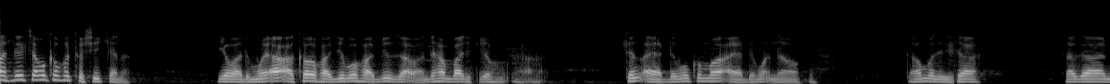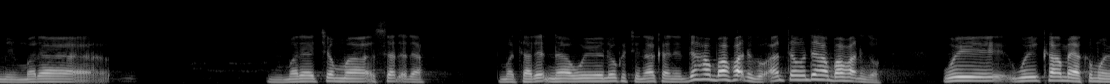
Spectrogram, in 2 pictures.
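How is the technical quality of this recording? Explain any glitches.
The speech in this recording is interrupted by several network-related glitches: brief concealed dropouts early on and near 9.5 s, and a few rough patches where lost audio was rebuilt from backup data.

Scattered short gaps, 0.69 to 4.87 s: across this stretch about three tiny pieces of audio, none longer than about 20 ms, failed to arrive in time. Each time, the receiver papered over the hole by extending the sound just before it. Only about 1 percent of the stretch is affected, so it stays clear apart from fleeting ticks or small hiccups.

Short concealed packet loss, 9.49 to 9.55 s: here 40 ms of audio never reached the decoder. The receiver synthesised a continuation of the preceding sound, following its pitch where voiced or shaping noise where not, then faded back into the real signal. This is heard as a quick smear or wobble, and a brief consonant could drop out entirely.

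Lost packet rebuilt from error correction at 9.53 to 9.55 s (20 ms), 11.17 to 11.27 s (60 ms), 14.85 to 14.99 s (80 ms) and 19.35 to 19.45 s (60 ms): the pattern points to one or a few packets missing each time. The following packets carried low-bitrate copies, and the decoder played those, so there's no silence. Instead these moments sound briefly coarser and noisier.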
